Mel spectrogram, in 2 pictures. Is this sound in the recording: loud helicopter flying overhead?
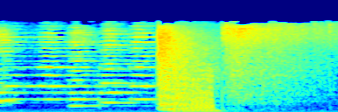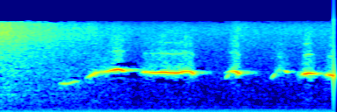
no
